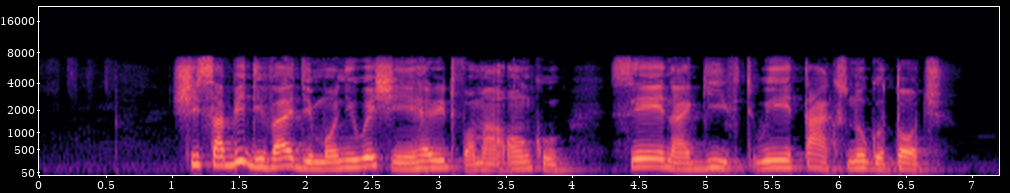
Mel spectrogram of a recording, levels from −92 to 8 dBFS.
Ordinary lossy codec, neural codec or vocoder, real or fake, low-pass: none; none; real; 7.2 kHz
